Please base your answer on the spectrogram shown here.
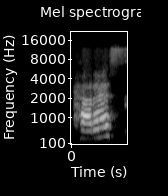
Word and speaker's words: Pettis: I am Pettis. It rhymes with lettuce.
